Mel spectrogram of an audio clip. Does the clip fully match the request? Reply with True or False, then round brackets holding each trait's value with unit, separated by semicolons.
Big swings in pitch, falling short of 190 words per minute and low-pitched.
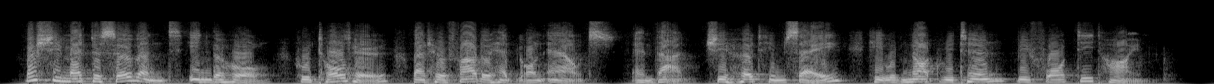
False (4.0 semitones; 150 wpm; 110 Hz)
